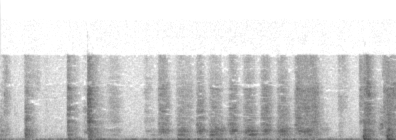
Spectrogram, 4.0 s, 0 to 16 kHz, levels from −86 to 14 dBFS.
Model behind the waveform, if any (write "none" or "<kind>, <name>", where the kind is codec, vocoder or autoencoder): none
